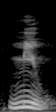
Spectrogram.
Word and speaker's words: mu: of friction which is denoted by the symbol mu so it's pronounced as Mu this is the symbol that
